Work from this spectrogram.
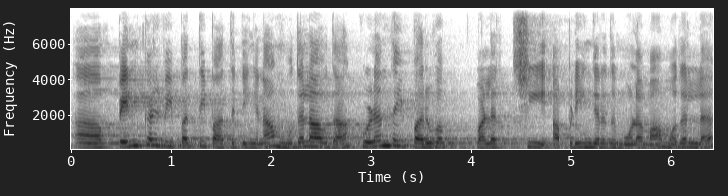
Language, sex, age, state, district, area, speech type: Tamil, female, 30-45, Tamil Nadu, Tiruppur, urban, spontaneous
